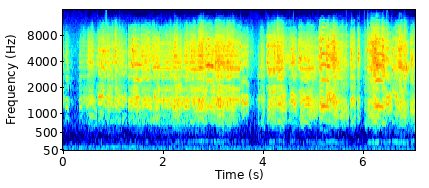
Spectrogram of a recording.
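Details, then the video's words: Greylag goose (Anser anser) flock honking in a loud, harsh, overlapping chorus almost without pause, broken by two brief gaps; recorded in the wild. "Greylag Goose Sound"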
